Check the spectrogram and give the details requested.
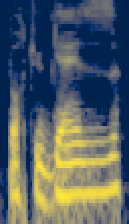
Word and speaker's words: portugaise: Feminine form, portugaise, you pronounce this z sound, okay?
